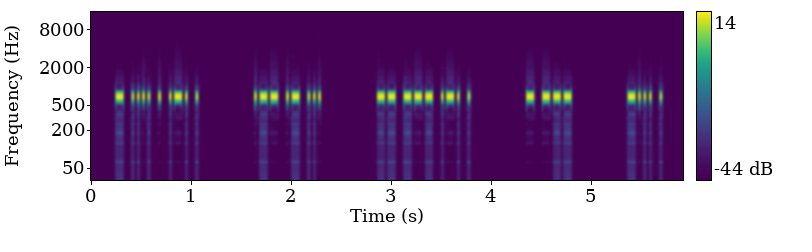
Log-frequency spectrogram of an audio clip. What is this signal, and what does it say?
Morse code, heard as a keyed tone, about 46 wpm, 700 Hz. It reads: THERE WAS MORE TO BE
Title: 3x Word-Spacing - Sentences from Top 500 Words - 45wpm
